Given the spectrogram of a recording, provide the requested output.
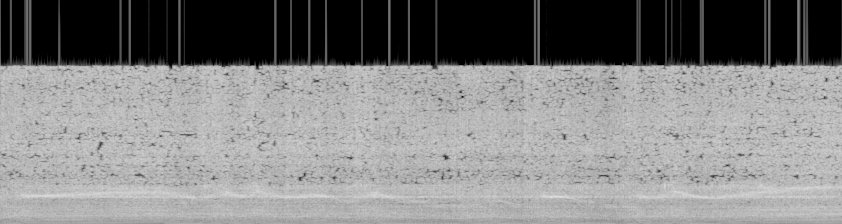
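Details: Automatic scooter after reusing old CVT rollers, roller housing reassembled and nut tightened: revs up and settles back smoothly, pitch rising and falling evenly, no slipping, rattle or grinding; drive sounds healthy.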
